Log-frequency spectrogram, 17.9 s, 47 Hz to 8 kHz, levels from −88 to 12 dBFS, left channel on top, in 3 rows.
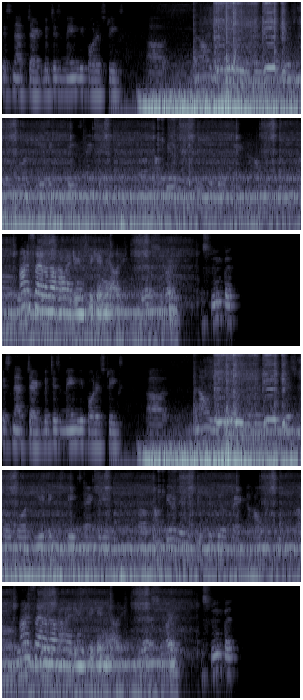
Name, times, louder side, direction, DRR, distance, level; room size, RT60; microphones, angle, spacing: voice 1, 0.0-2.4 2.9-3.4 3.7-8.4 8.7-11.5 11.9-13.8, right 3 dB, 60° right, 0.6 m, -48 dB
sound 1, 2.7-15.5, left 1 dB, 75° left, 0.6 m, -37 dB
sound 2, 3.8-5.7 8.3-8.6 9.1-9.8, equal, 40° left, 0.9 m, -37 dB
sound 3, 4.0-15.9, left 1 dB, 15° left, 1.4 m, -53 dB
voice 2, 14.7-15.6 15.9-16.6, equal, 10° right, 0.6 m, -45 dB
3.9 x 2.2 x 3.2 m
head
